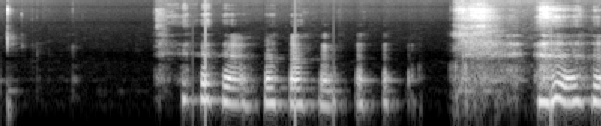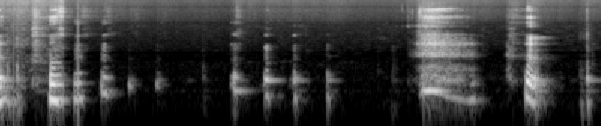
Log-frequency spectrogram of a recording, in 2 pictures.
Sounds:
Laughter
